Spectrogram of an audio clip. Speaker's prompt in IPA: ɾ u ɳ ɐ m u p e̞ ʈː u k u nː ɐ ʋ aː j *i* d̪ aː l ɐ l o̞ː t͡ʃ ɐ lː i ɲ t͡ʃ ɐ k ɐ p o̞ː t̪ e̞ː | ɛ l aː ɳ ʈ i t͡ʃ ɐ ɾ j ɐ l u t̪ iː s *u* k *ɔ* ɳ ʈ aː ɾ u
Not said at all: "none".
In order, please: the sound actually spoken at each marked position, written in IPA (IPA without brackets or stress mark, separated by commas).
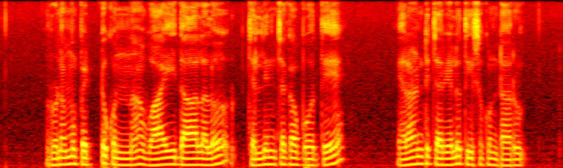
i, u, u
